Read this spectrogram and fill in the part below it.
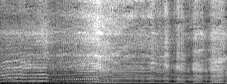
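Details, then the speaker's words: Losi LST XXL nitro truck set very rich, recorded while driving; high buzzing two-stroke note rising and dipping with throttle, a bit blubbery and sloppy on pickup yet good performance; rich-running nitro engine. "you can see that even though I'm running very high on the rich side I still have great performance it's a little sloppy out of the hole"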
